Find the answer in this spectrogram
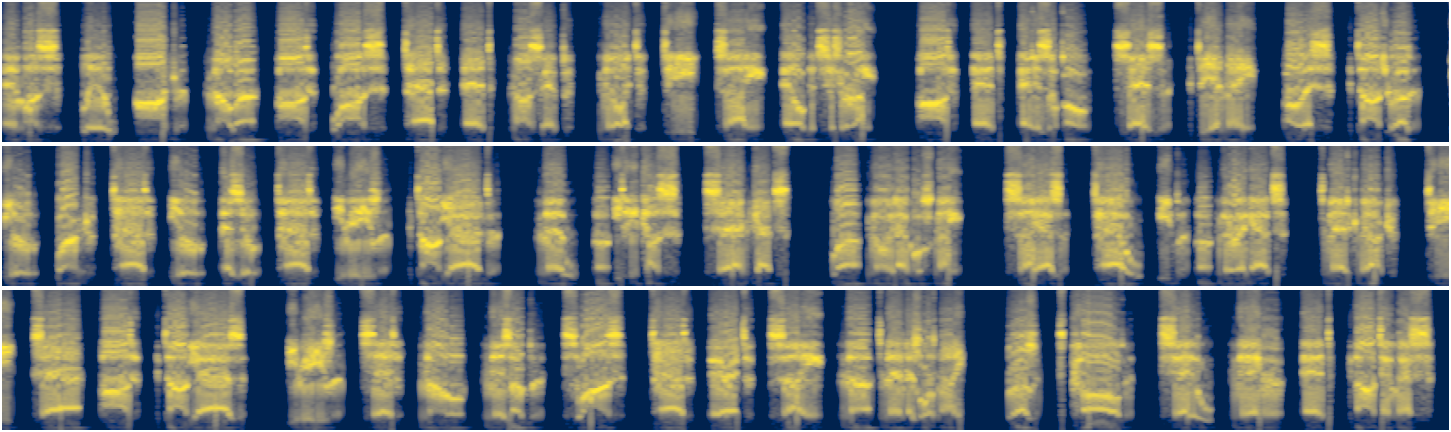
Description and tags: I processed a synthesised voice heavily and made a cool sound with it.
